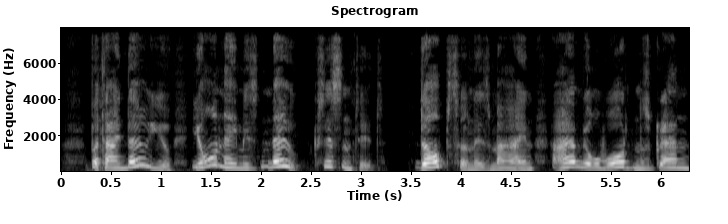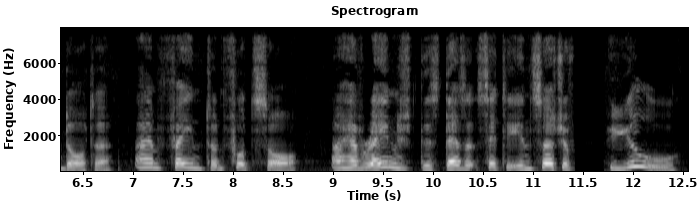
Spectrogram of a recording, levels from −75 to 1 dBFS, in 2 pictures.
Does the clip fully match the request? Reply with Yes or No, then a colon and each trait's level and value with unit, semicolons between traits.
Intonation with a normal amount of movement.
No: wide, 6.2 semitones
